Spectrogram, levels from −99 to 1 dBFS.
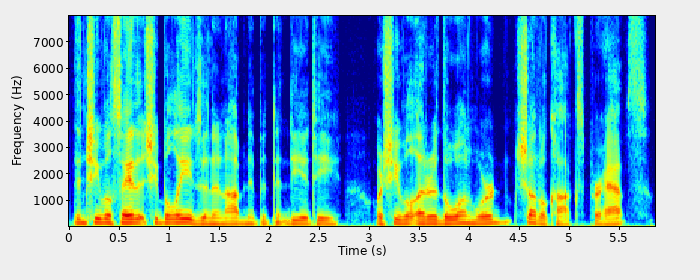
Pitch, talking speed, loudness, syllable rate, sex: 130 Hz, 215 wpm, -18 LUFS, 5.9 syllables/s, male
